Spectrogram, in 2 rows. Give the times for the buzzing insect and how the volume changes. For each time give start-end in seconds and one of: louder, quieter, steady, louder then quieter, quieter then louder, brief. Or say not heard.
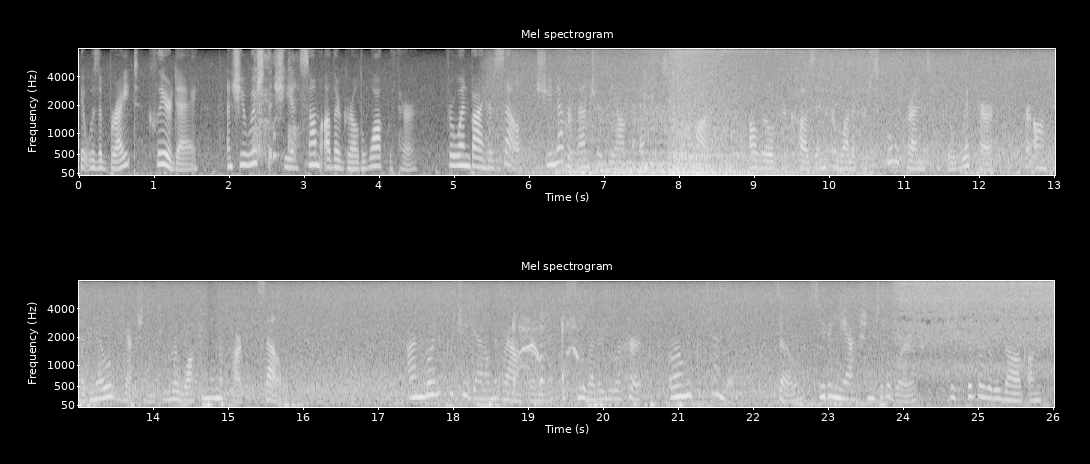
6.2-10.4 louder then quieter.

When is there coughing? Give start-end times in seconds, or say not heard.
2.3-3.1, 18.8-19.8.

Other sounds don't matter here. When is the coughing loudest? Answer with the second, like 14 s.
19 s.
